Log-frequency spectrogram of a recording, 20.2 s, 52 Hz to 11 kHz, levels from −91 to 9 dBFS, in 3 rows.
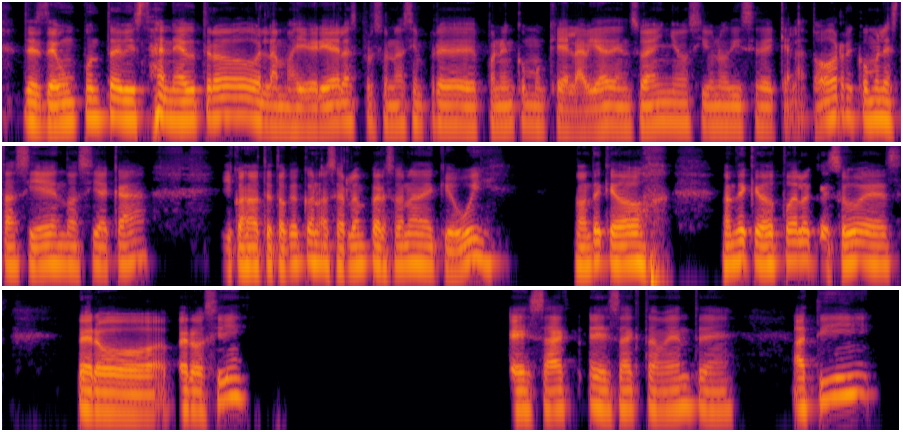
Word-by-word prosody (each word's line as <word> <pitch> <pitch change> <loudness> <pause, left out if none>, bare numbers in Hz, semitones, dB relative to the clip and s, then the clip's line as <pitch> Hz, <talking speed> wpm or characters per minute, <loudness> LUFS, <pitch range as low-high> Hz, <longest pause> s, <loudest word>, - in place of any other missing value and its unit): desde 115 -3 +4
un 120 +2 +1
punto 135 +1 0
de - - +7
vista 130 +3 +4
neutro, 135 +2 +3
la 110 -3 -1
mayoría 100 0 +1
de 115 - +2
las 120 0 -2
personas 110 0 -7
siempre 110 -2 -1
ponen 105 +1 -4
como 105 -1 -7
que 90 - -2
la 85 0 -1
vida 95 +3 +1
de 105 - 0
ensueños 115 +3 -3
y - - -4
uno 105 0 -3
dice 105 +1 -5
de 100 -1 -2
que - - -10
a - - -12
la - - -13
torre, 140 +2 -1
¿cómo 130 -1 -1
le 130 - +3
está 120 0 -2
haciendo 125 +1 0
así 120 +2 -4
acá? 125 +6 -2 0.5
Y - - -7
cuando 115 0 +3
te - - -2
toca 130 0 0
conocerlo 125 -4 0
en 125 - -2
persona, 125 +1 +1
de 120 -1 0
que, 100 - -1
uy, 135 +1 -1 0.5
¿dónde 120 +4 +2
quedó 130 -1 +5 0.6
dónde 135 +4 +4
quedó 130 -2 +3
todo 145 +2 +1
lo 145 -1 +1
que - - -3
subes? 130 -1 +1 0.5
Pero 110 -3 +3
pero 120 -2 +3
sí. 185 - -2 1.9
Exac 120 +2 +1
exactamente. 120 -1 -3 0.4
A 125 0 +1
ti, 200 +7 -2
120 Hz, 170 wpm, -23 LUFS, 110-130 Hz, 1.9 s, de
